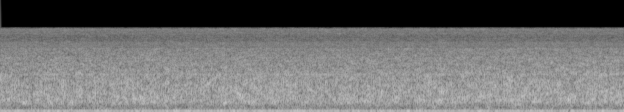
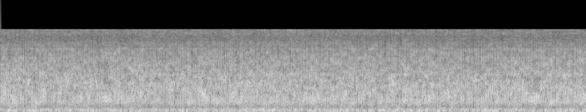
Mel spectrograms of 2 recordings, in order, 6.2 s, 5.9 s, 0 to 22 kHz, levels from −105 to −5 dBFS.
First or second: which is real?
first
